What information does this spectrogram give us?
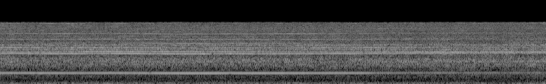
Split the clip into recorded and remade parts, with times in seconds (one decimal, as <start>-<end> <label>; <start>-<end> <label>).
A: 0.0-4.1 recorded; 4.1-5.5 remade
